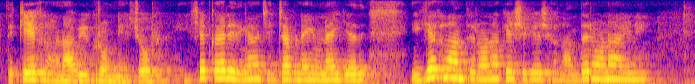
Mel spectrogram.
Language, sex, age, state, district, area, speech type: Dogri, female, 30-45, Jammu and Kashmir, Samba, rural, spontaneous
